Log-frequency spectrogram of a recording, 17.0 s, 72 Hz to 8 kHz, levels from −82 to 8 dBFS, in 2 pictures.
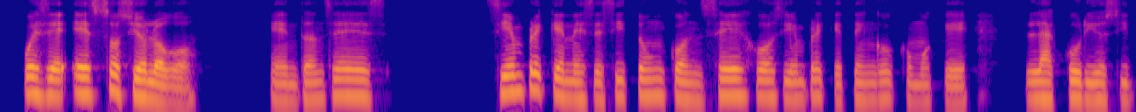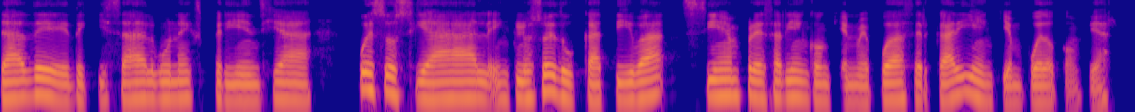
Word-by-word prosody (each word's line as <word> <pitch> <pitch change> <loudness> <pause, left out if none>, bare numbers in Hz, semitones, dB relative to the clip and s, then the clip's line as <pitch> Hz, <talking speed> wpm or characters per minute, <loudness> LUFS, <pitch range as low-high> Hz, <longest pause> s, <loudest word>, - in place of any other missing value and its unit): pues 160 -2 +5
e 145 -1 +5
es 155 -2 +7
sociólogo. 135 - +4 0.5
Entonces, 130 +4 0 0.7
siempre 170 +2 +2
que 155 -2 +3
necesito 130 +2 -2
un 145 0 -2
consejo, 140 +2 +1
siempre 135 +1 -3
que 120 - -6
tengo 125 +1 -4
como 115 -1 -8
que 110 -1 -3 0.4
la 130 0 +2
curiosidad 125 0 0
de 140 -4 +2
de 120 +1 -5
quizá 125 +2 -3
alguna 130 0 -1
experiencia, 125 -1 -3 0.3
pues 190 -1 +3
social, 130 -4 +1
e - - -4
incluso 130 +5 -1
educativa, 125 -1 0
siempre 145 -1 0
es 130 - -5
alguien 135 0 0
con 120 -2 -3
quien 110 - -7
me 110 -1 -3
puedo 125 +2 +1
acercar 125 +1 -1
y 165 0 -1
en 125 -4 -2
quien 110 -1 -6
puedo 110 0 -1
confiar. - - -10
130 Hz, 140 wpm, -23 LUFS, 125-145 Hz, 0.7 s, es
